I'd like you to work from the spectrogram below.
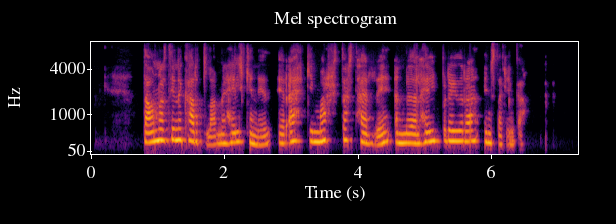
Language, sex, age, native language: Icelandic, female, 20-29, Icelandic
